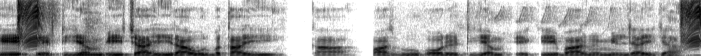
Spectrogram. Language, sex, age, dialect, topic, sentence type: Bhojpuri, male, 31-35, Western, banking, question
